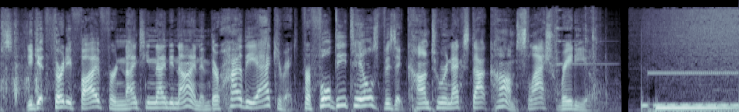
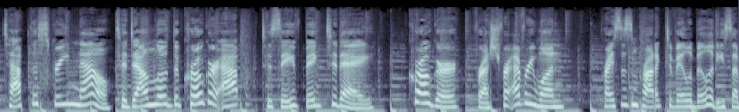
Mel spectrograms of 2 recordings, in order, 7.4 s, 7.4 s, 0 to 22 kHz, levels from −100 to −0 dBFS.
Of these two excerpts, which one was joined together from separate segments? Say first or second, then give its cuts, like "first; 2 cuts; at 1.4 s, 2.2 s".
first; 1 cut; at 6.4 s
